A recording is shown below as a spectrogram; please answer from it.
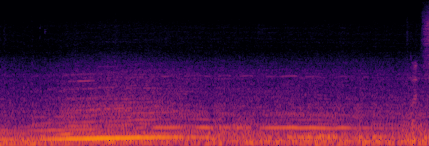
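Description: A Lotus Emira sports car engine pulls steadily through a gear under acceleration, a rising, droning mechanical tone heard from inside the cabin without talk, before a shift into third.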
